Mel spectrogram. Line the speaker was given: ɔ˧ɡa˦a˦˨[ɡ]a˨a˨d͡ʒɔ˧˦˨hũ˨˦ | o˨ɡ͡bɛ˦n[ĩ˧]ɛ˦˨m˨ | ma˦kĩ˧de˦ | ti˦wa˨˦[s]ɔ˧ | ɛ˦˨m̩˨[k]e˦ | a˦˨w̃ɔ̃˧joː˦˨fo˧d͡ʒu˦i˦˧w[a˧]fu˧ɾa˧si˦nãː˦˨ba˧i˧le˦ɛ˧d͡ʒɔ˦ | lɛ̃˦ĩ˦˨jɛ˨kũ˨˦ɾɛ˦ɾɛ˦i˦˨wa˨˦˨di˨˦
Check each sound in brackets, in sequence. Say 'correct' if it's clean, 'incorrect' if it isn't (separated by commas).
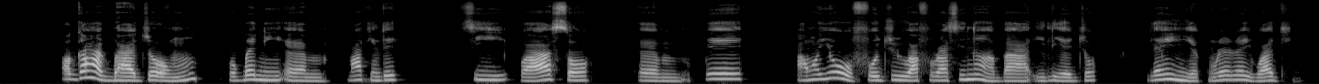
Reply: incorrect, correct, correct, incorrect, correct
